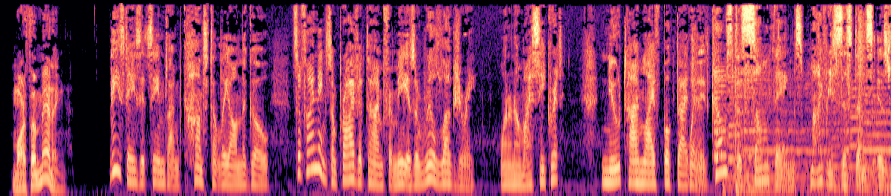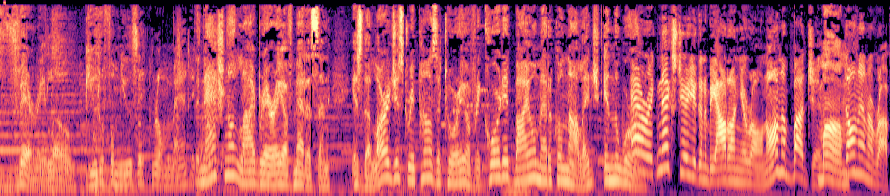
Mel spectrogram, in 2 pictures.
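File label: Female Talent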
